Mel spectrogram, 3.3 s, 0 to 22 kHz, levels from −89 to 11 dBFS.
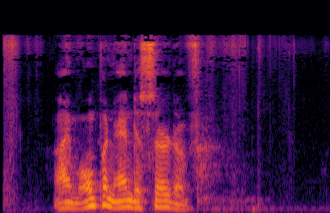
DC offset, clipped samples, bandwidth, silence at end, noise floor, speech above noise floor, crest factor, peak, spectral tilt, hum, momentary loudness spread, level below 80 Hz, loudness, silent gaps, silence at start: under 0.1%; under 0.1%; 11.5 kHz; 0.7 s; -53 dBFS; 35 dB; 20 dB; 0 dBFS; -4 dB/octave; none; 22 LU; -46 dBFS; -17 LUFS; none; 0.05 s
